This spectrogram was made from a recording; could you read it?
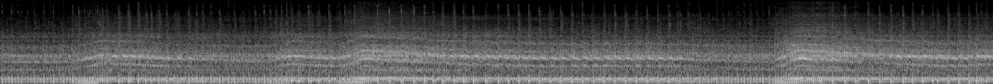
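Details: Vespa PX two-stroke scooter idling after a new clutch was fitted; rough, clattery rhythm with three quick throttle blips, an unidentified weird engine noise.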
